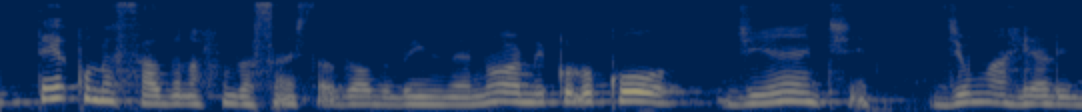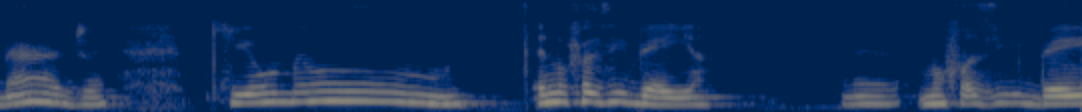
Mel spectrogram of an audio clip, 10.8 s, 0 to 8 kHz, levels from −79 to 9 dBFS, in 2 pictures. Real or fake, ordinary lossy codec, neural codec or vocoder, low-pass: fake; none; codec, 16 kHz, 2 kbps, X-Codec, HuBERT features, trained on balanced general audio; 7.2 kHz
